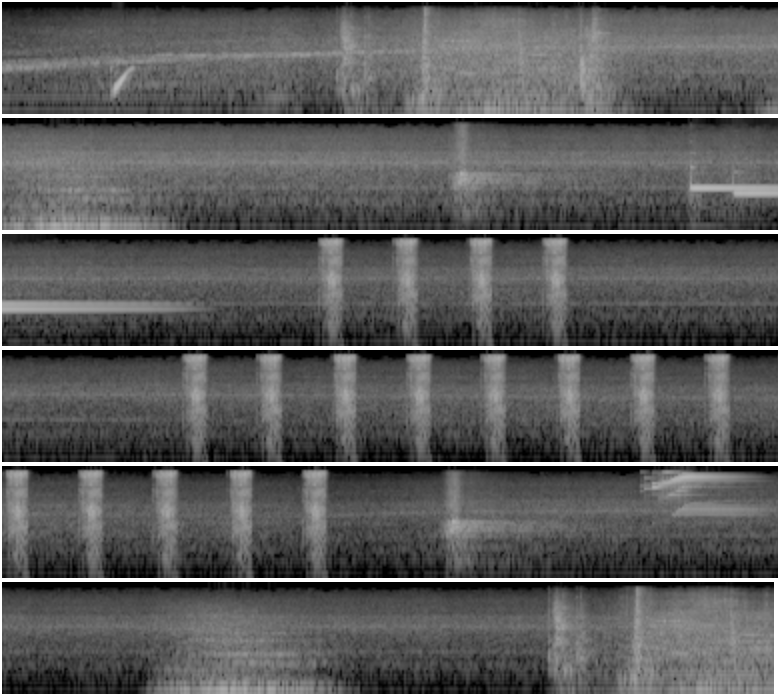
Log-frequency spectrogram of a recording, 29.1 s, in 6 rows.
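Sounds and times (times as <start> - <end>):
two-note ding-dong chime: 9.2 - 11.0.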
